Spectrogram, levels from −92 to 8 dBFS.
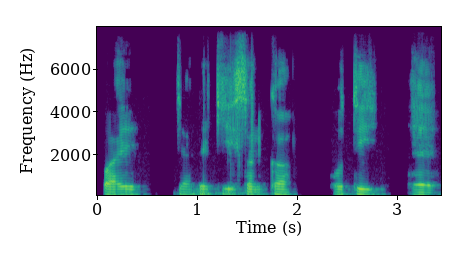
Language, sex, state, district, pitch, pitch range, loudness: Hindi, male, Uttar Pradesh, Etah, 125 Hz, 120-125 Hz, -19 LUFS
